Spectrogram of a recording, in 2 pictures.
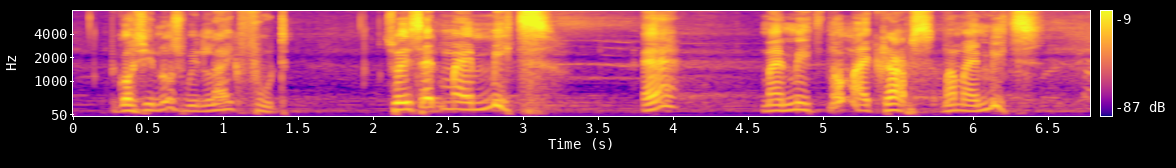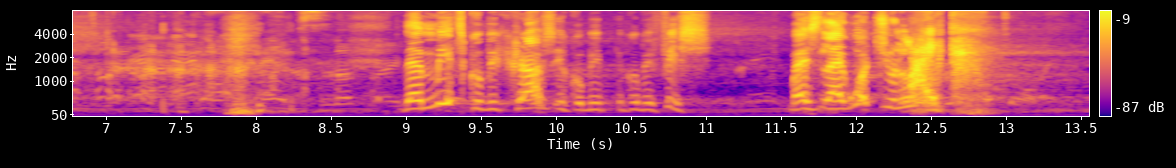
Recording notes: Preached at The Qodesh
